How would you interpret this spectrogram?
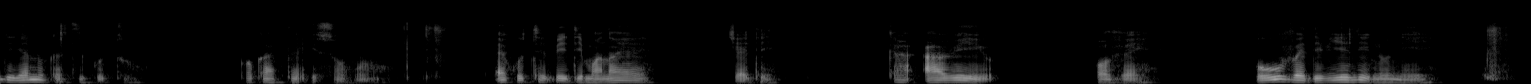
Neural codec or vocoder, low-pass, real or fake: codec, 24 kHz, 3.1 kbps, DualCodec; 7.2 kHz; fake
